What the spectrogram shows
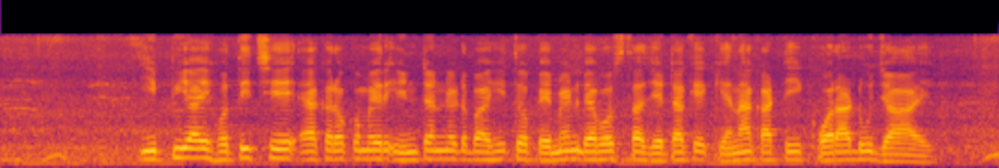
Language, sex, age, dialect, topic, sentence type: Bengali, male, 31-35, Western, banking, statement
